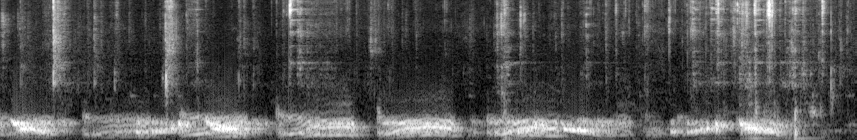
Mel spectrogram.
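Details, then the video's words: Pigeon cooing indoors, a run of low, throaty, rolling coos in overlapping phrases, several birds possibly calling together, with faint clicks and rustles in the background. "Pigeon Sound Effect - the sounds that pigeons make"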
